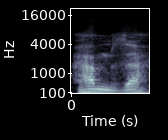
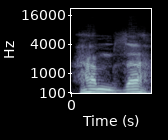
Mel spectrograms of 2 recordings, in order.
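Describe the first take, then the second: The two takes are said the same way.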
